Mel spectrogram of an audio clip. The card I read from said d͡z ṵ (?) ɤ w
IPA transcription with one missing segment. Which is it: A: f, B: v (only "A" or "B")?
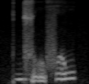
A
